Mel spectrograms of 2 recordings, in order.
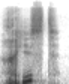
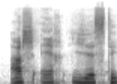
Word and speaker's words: Hrist: Et il va comprendre en rencontrant une Valkyrie, Hrist, on prononce comme ça, je sais pas. Comment H-R-I-S-T. Ouais, c'est Hrist.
